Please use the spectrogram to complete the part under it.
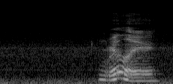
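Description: A young woman close to a microphone briefly speaks up with a rising and falling voice.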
